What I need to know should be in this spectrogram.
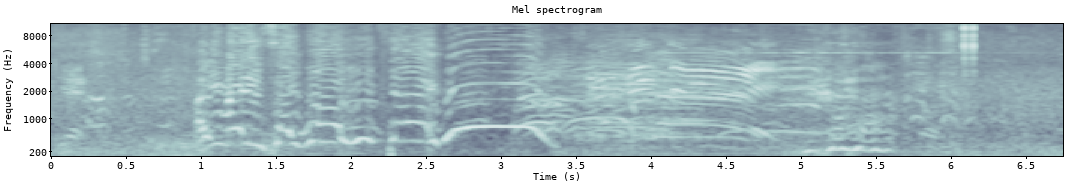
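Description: A crowd of young women and men cheer and whoop loudly outdoors.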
